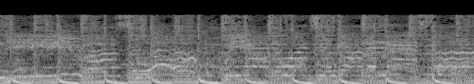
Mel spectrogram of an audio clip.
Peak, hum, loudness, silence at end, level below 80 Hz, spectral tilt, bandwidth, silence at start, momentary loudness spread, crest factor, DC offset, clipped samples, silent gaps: -4 dBFS; none; -16 LUFS; 0 s; -24 dBFS; -3.5 dB/octave; 11 kHz; 0 s; 1 LU; 12 dB; under 0.1%; under 0.1%; none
